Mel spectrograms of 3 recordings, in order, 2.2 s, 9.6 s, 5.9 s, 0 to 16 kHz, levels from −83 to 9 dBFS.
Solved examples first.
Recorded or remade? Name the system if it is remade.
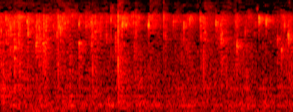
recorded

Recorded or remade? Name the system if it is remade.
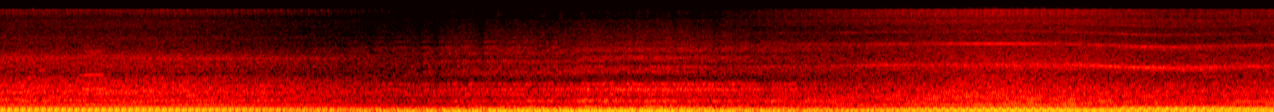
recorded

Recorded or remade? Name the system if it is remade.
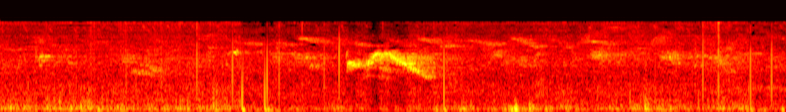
recorded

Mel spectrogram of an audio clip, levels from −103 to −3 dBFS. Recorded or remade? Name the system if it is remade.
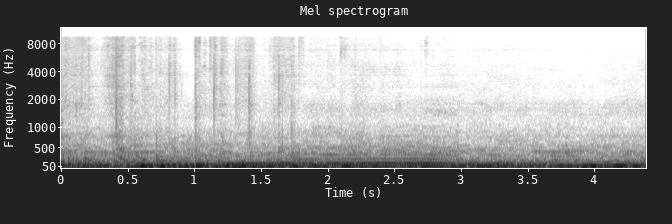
remade, codec, SNAC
